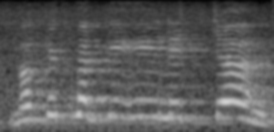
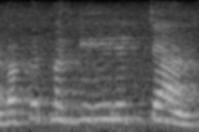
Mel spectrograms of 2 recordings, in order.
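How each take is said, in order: First: Higher, forceful repeat of the question; demanding. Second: Said in the usual way. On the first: Real, not acted. Healer demands why the child is burning up, demanding. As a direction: press hard with raised pitch.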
